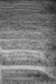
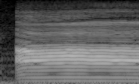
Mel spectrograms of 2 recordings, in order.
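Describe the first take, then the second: First: It is an intense, loud scream. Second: It is a mild, quiet sound.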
